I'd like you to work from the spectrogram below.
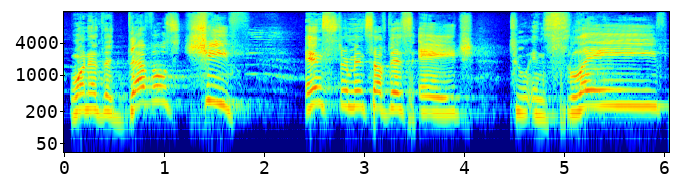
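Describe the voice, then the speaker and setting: A man preaching a sermon as a pastor, impassioned and emphatic, loud enough that he apologizes for sounding like he is yelling. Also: very high-pitched, lively intonation, slow pace, in a large hall, soft background music.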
